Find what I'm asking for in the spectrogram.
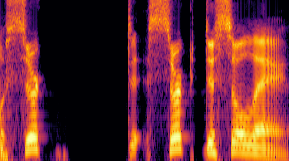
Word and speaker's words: Cirque du Soleil: No, they're, James Cameron's in talks with Cirque Soleil to do an Avatar version of Cirque Soleil. Is that how I pronounce it? – Cirque du Soleil? – Oh, Cirque du Soleil.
